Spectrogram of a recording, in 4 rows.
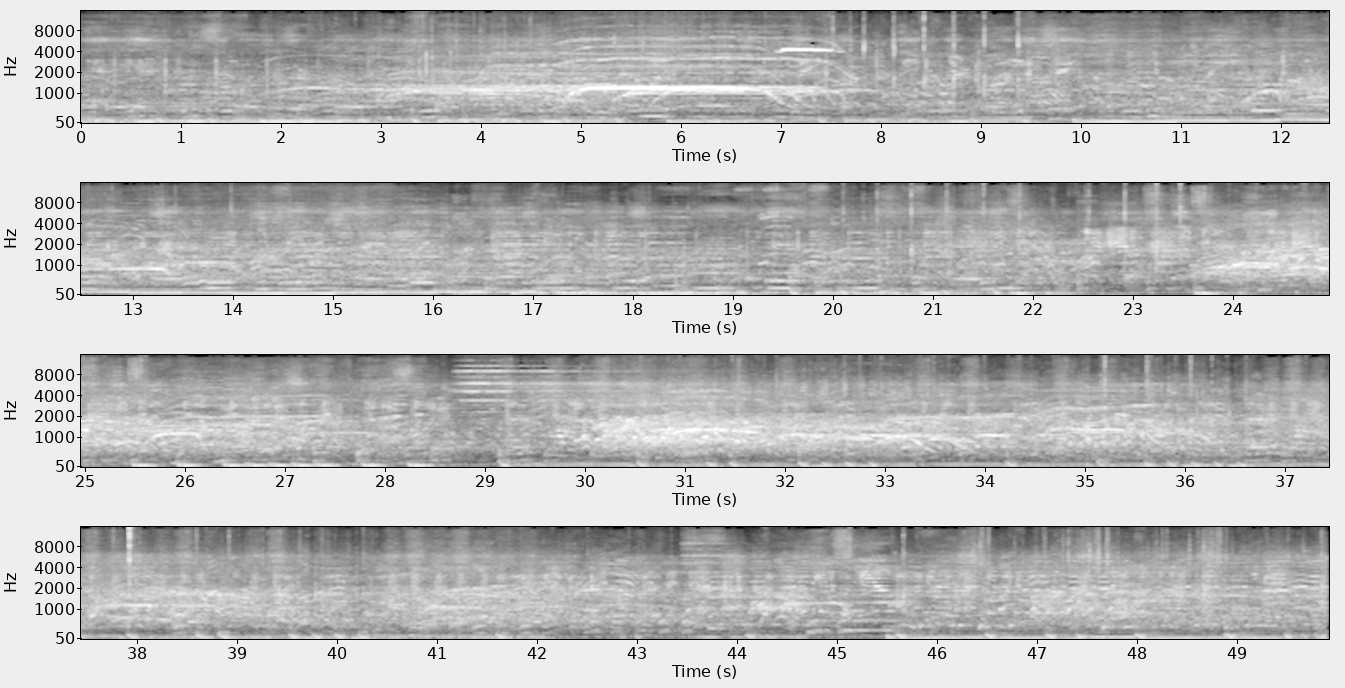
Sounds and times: Cheering: 0.0 - 49.9
Crowd: 0.0 - 49.9.

